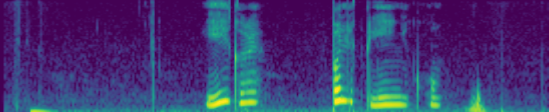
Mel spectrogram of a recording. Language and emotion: Russian, neutral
